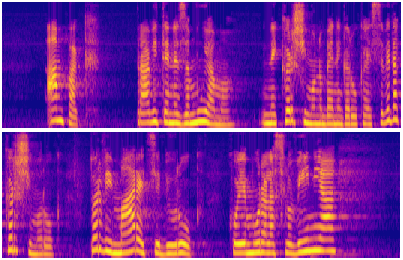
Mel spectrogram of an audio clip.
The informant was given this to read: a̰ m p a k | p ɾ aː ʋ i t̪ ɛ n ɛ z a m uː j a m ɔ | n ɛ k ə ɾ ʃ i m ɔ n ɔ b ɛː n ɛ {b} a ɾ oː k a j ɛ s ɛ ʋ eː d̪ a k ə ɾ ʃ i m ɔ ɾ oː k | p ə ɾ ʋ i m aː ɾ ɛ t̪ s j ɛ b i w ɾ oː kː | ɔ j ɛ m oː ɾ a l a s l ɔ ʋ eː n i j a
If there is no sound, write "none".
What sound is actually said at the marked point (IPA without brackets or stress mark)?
ɡ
